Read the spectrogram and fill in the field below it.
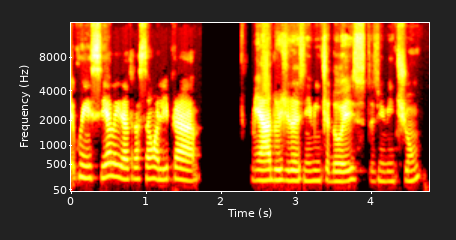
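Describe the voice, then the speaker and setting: A woman's voice: on the high side, a bit bright, dry recording. A woman, talking unscripted to her viewers in a casual vlog and checking in with them often. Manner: chatty, checks in with listeners often. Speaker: vlogger.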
